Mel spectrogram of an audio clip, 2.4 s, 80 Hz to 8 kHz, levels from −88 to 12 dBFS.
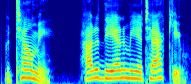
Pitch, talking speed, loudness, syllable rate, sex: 210 Hz, 225 wpm, -16 LUFS, 6.2 syllables/s, female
